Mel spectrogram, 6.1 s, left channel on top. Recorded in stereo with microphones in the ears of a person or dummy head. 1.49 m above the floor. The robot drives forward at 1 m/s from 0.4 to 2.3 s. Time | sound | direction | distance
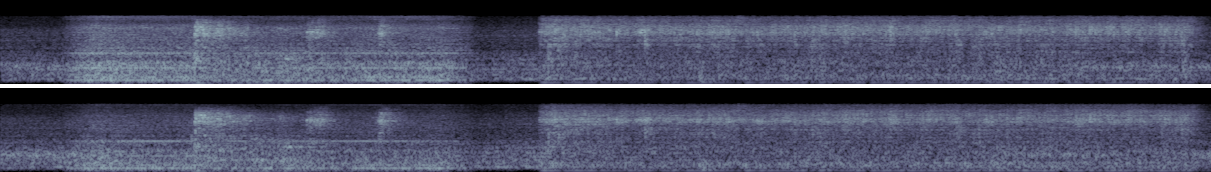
0.9 | a gunshot | centre (ahead or behind) | 7 m
2.7 | boiling | 10° left (ahead or behind) | 4.5 m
